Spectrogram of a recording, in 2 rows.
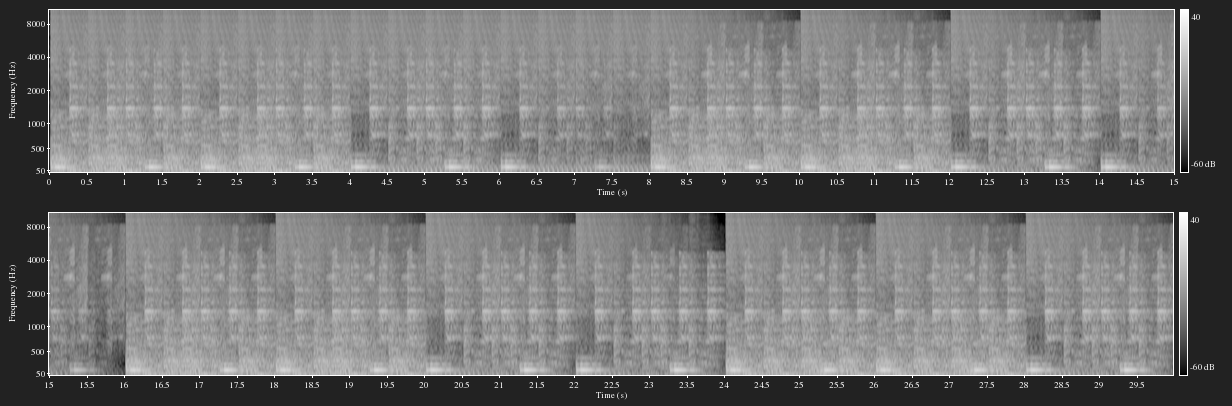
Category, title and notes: Music > Multiple instruments
Short Track #3139 (Industraumatic)
Horror, Cyberpunk, Sci-fi, Games, Ambient, Industrial, Noise, Soundtrack, Underground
